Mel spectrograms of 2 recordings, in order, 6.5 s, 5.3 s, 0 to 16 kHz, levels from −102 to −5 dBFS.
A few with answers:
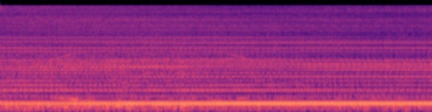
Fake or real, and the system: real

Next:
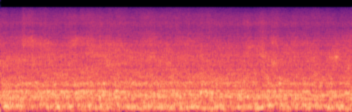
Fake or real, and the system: fake, autoencoder, DAC-VAE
